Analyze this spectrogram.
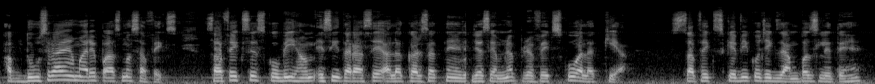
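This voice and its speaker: A man's voice: a little high, steady tone, moderate pace, a little mellow, a little hiss or hum. A man teaching an English lesson in Hindi, patiently repeating each example word. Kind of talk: explaining exam lesson.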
